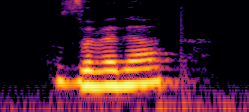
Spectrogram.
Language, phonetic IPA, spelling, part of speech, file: Czech, [ˈzvɛdat], zvedat, verb, Cs-zvedat.ogg
- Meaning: 1. to lift 2. to raise (cause to rise)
